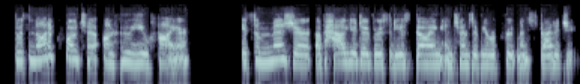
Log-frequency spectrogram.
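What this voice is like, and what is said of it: Hybrid American-British accent. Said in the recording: “my accent being a strange hybrid American-British”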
